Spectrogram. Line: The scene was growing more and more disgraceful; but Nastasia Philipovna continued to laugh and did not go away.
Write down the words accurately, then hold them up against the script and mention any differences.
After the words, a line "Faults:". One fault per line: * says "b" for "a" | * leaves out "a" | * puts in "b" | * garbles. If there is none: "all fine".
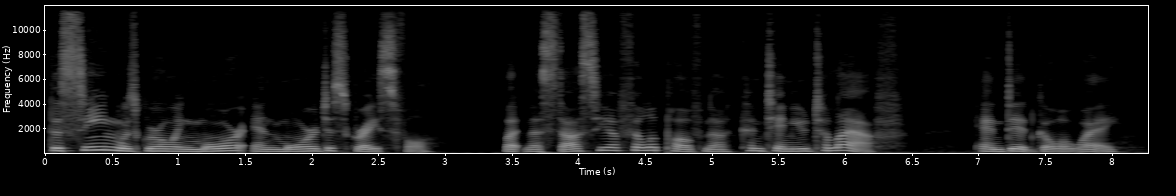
The scene was growing more and more disgraceful; but Nastasia Philipovna continued to laugh and did go away.
Faults:
* leaves out "not"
